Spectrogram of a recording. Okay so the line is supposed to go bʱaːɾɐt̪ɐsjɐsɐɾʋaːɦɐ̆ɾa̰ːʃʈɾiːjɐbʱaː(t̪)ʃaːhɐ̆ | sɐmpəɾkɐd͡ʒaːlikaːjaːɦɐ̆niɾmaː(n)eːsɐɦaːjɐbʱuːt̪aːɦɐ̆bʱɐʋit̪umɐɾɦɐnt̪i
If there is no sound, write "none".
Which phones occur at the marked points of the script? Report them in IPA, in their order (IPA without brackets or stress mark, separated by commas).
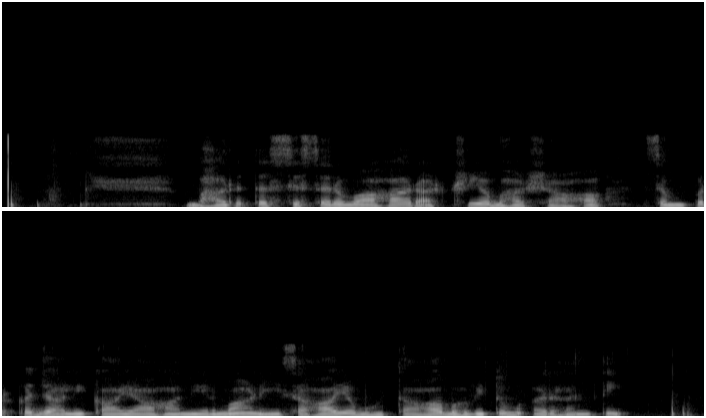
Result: none, ɳ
